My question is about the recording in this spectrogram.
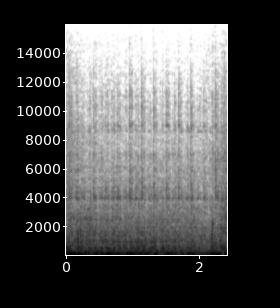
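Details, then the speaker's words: Classic car idling out of gear after a road test; a steady low drone with a faint rhythmic, trumpet-like pulse, not a rattle and no vibration through the gear stick; source unidentified, possibly an axle. "it's not a rattle it's too rhythmic to be around it's a weird sound there no vibration there's nothing through the stick almost sounds like a trumpet"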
